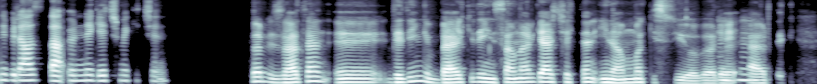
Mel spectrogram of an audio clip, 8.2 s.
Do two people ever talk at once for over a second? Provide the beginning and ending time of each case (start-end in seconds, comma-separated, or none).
none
